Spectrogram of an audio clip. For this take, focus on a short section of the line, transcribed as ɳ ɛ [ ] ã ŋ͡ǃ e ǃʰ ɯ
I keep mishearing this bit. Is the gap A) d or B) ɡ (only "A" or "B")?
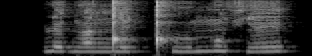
B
